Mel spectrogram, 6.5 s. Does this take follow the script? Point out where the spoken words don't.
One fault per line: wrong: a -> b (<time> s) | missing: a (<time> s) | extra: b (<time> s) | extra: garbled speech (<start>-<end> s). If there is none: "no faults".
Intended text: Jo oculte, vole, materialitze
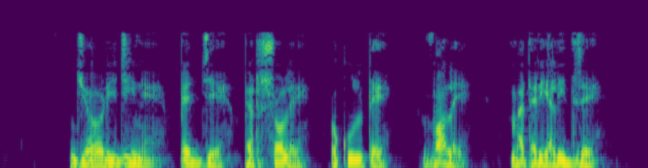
extra: origine petge persole (1.0 s)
